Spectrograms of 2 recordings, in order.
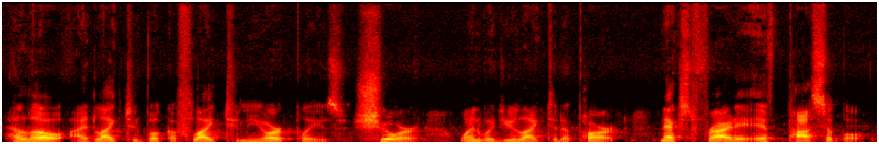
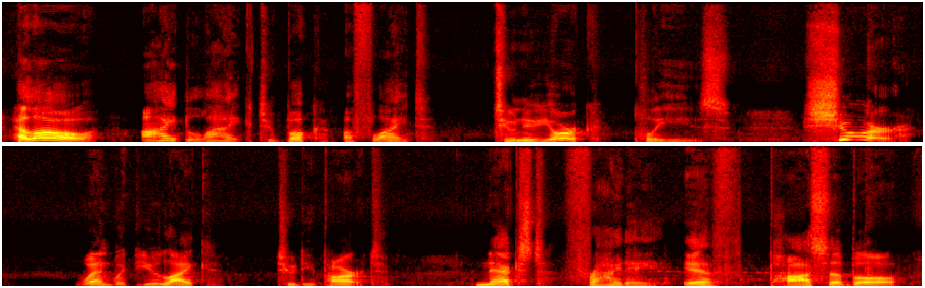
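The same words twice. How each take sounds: First: Quick demo dialogue with clear syllables; fast but rhythmic. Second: Very slow, lifted, sing-out demo dialogue; slow syllable steps. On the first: Teacher demonstrating a flight booking to students, fast with steady rhythm. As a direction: say it briskly, keeping the rhythm. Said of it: "I wouldn't speak any faster than that". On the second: Teacher modelling a flight booking to learners, slow and deliberate. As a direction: step slowly through each syllable, pitched up. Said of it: "I'll say it one more time". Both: Shown as a demonstration.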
